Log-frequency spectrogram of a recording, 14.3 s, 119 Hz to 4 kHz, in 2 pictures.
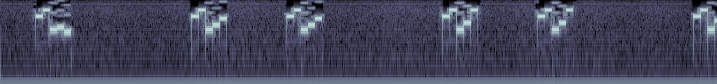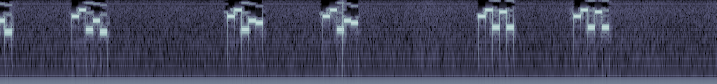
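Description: Five-tone selective call (ZVEI), heard as quick runs of five tones, tones of about 70 ms. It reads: 88231 88247 88247 88255 88255 88261 88261 88265 88265 88303 88303
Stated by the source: ZVEI five-tone selective call received on SDR.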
